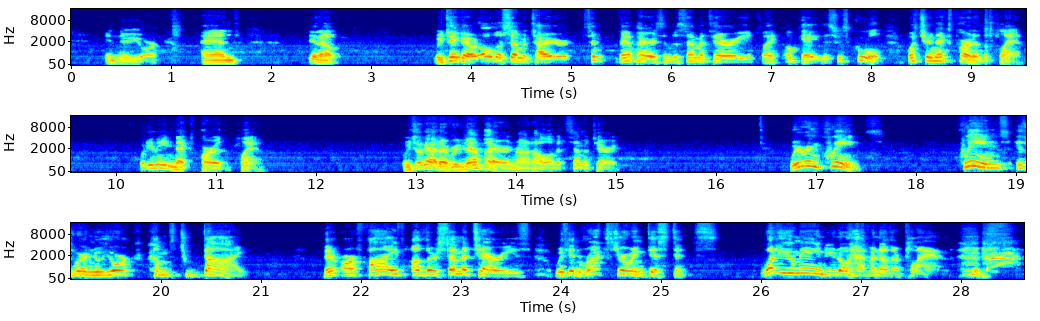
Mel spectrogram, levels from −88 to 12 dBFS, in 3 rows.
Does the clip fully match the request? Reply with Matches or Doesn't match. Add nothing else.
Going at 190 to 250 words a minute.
Doesn't match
